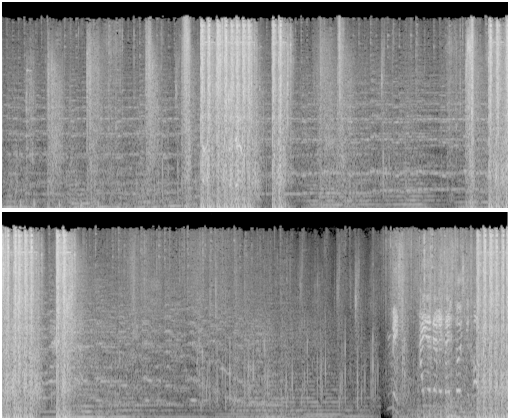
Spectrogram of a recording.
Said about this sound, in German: Alleine stellte er sich den angreifenden Rebellen. Selbst diese Übermacht an Feinden hatte dem erfahrenen Ritter nichts entgegenzusetzen. Durch gezielte Schüsse schaltete er einen nach dem anderen aus.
